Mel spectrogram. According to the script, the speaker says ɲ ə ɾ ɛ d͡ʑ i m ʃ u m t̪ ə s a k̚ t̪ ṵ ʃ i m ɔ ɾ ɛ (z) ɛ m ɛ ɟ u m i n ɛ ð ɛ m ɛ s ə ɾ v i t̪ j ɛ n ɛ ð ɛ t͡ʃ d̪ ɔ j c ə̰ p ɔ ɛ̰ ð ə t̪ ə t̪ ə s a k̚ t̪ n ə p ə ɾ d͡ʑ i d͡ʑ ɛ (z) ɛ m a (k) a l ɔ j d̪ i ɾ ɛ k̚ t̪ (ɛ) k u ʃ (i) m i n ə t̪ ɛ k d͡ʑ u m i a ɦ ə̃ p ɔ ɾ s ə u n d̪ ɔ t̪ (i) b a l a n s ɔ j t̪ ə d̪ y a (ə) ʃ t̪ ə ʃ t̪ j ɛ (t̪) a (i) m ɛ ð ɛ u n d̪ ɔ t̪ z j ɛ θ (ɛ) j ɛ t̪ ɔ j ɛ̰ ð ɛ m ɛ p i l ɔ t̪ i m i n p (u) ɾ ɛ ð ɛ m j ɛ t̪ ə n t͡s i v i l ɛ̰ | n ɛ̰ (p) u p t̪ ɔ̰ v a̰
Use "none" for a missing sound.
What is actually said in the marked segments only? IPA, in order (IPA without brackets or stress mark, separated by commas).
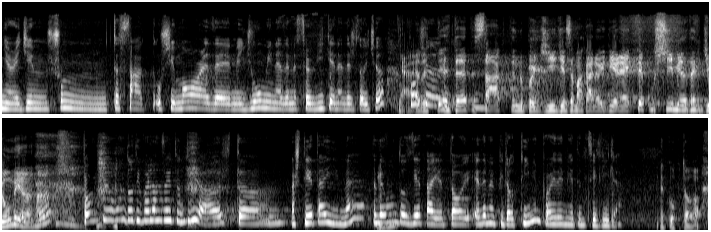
ð, s, k, ɛ, i, i, ə, t̪, i, a, ɔ, k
